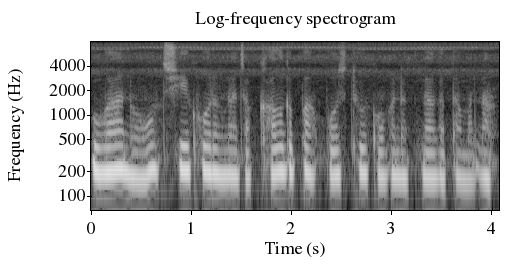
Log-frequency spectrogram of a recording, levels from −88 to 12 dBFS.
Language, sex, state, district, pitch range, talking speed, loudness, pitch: Garo, male, Meghalaya, South Garo Hills, 175-205 Hz, 115 wpm, -14 LUFS, 190 Hz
